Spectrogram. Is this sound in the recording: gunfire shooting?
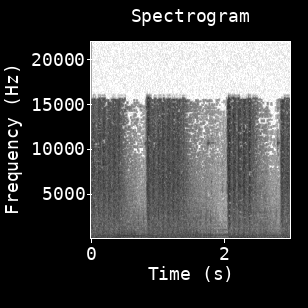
yes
